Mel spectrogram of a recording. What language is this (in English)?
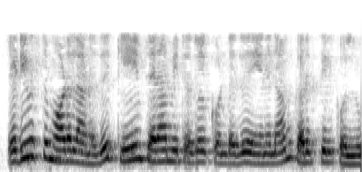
Tamil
